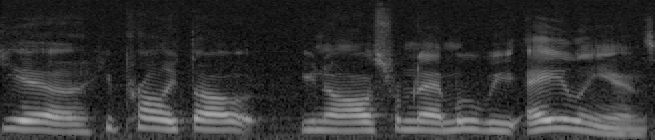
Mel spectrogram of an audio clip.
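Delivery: nervous. Retold or imitated. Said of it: "didn't know anything about comedy".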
